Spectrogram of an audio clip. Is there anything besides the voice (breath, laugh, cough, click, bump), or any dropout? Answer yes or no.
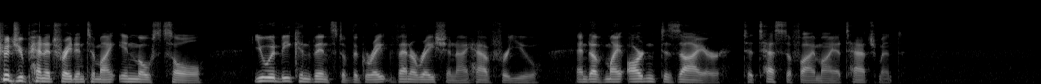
no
